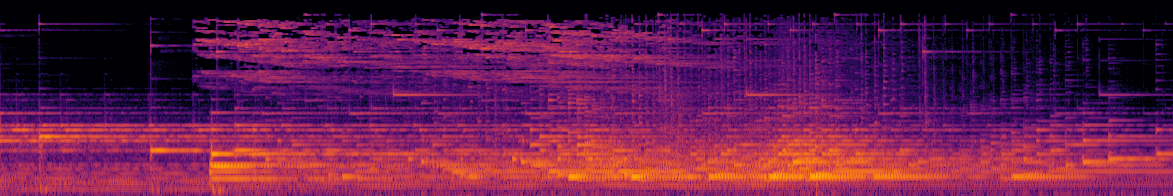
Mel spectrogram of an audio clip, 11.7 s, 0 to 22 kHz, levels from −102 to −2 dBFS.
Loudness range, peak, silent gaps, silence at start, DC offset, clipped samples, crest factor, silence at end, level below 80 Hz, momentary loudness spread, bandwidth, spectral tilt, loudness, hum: 5 LU; -14 dBFS; none; 0 s; under 0.1%; under 0.1%; 18 dB; 0 s; -62 dBFS; 13 LU; 17 kHz; -4 dB/octave; -32 LUFS; none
